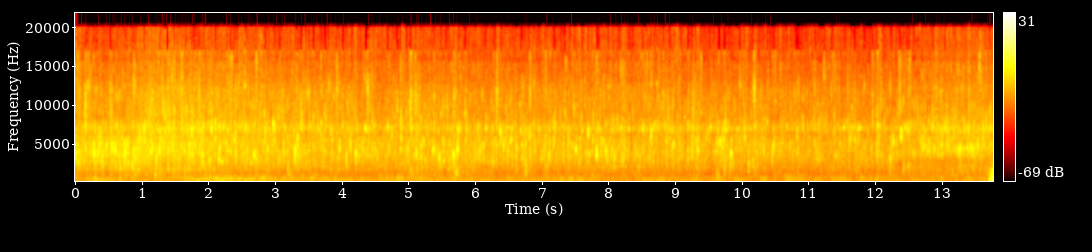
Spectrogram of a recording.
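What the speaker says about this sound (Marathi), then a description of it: "हे पाहू शकता आपली मच्छी फ्राय झालेली आहे" Surmai fish pieces fry in hot oil in a pan, giving a steady, dense, close sizzle that runs unbroken throughout, with faint low rumbling underneath and no talking.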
